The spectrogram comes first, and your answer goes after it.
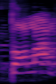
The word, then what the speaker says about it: তালাক: অনেকে ভয়ে দিয়ে উচ্চারণ যদি বউ চলে যায় কি বলে তালাক বাবা শব্দটা তালাক নয় শুনে নিন আজকে তালাক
